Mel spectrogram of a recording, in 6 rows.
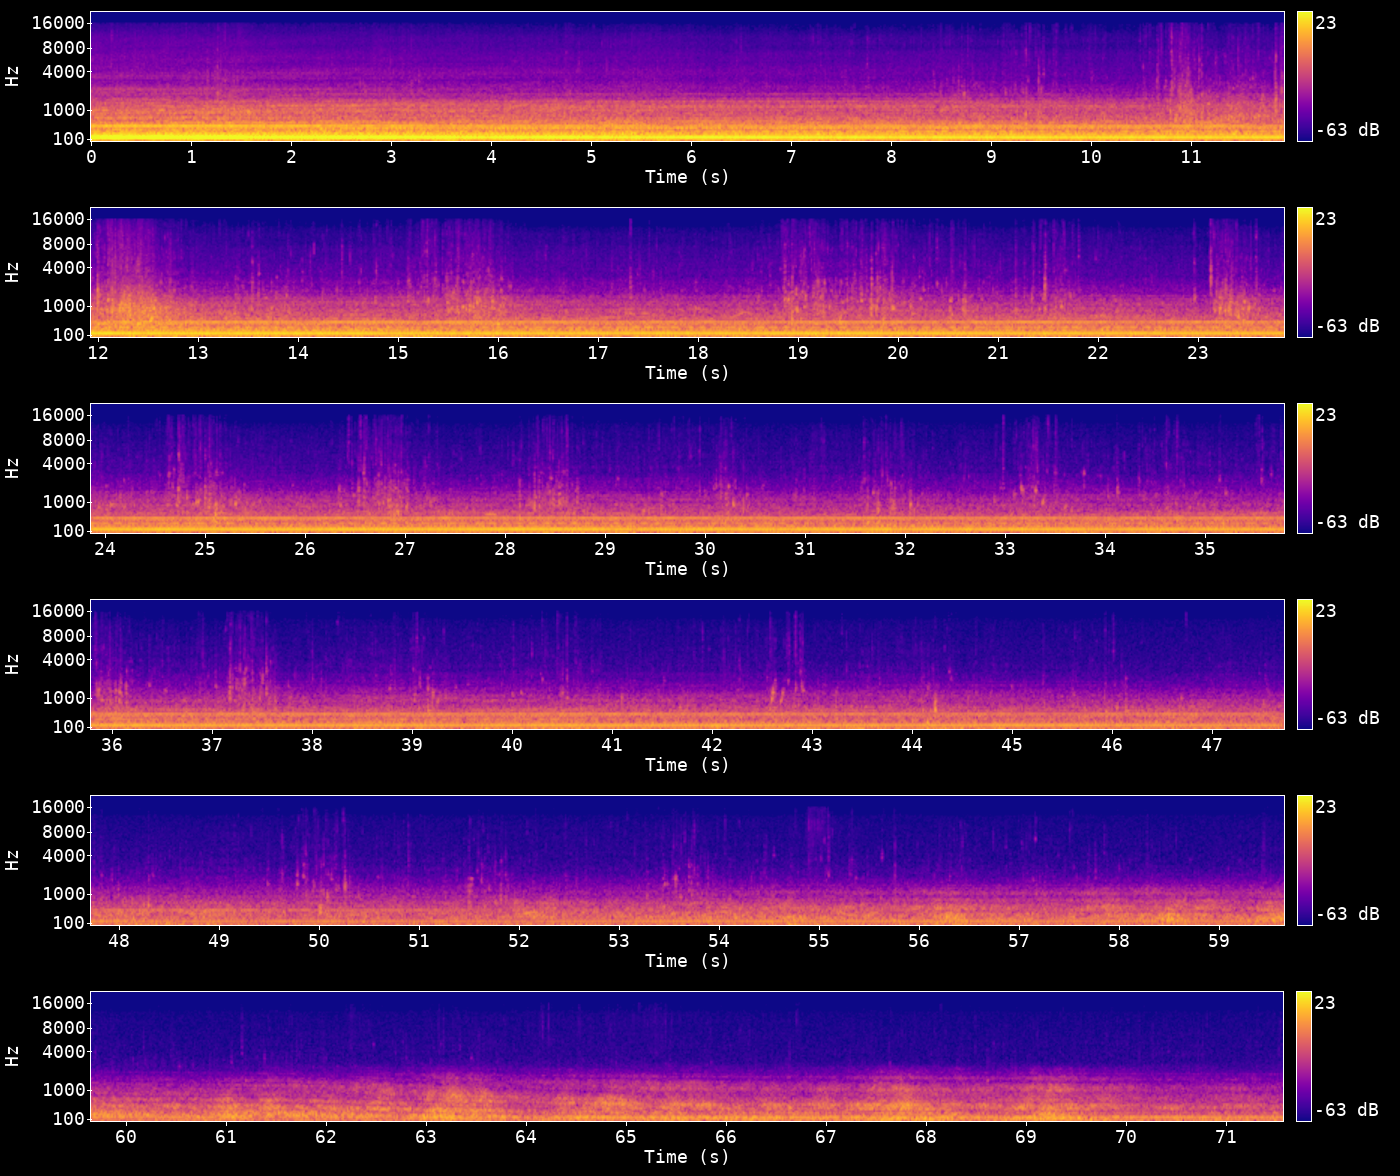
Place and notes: Beersel, Belgique - Barges
Three barges passing by on the Brussels to Charleroi canal.
Beersel, Belgium, 13 August 2016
